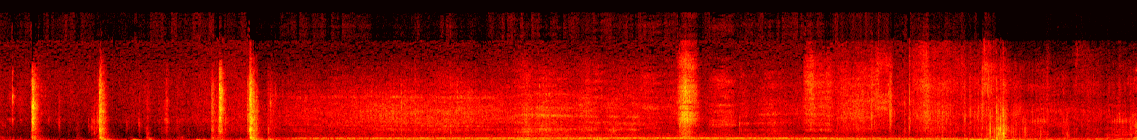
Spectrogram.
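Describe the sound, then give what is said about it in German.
A few sharp mechanical clicks and knocks, then a car engine settles into a steady low idle, with occasional clunks as the car, skis fastened on its roof, comes to rest and parks in a long parking lot leading to a viewpoint. “Hier parkte Peter den Wagen.”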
